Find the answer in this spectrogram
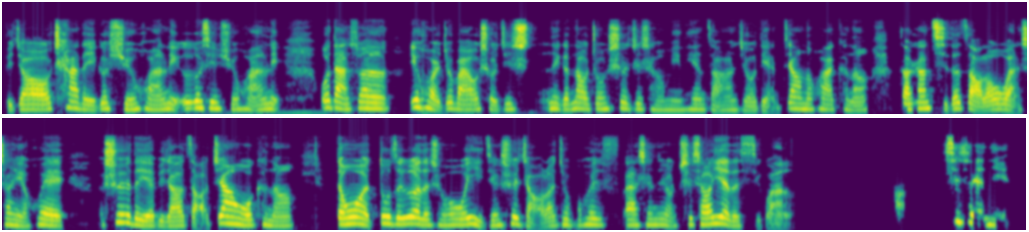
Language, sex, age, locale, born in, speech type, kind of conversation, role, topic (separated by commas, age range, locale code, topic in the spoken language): Chinese, female, 30-34, zh-CN, China, conversation, advice, user, 你的宵夜习惯会如何影响你的睡眠和体重？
